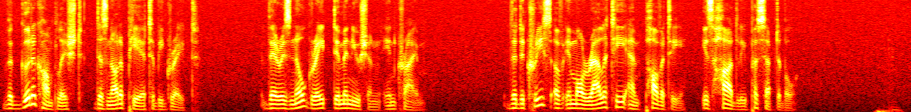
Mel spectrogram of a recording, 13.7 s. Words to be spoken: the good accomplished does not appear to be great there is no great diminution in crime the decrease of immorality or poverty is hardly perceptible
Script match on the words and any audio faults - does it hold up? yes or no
no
